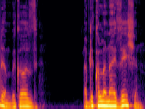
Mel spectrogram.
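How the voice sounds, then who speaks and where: On a very clean recording with a silent background, a man with a fairly high, somewhat breathy voice and a dark, mellow tone speaks at a moderate pace with fairly even intonation. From Jamaica. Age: 60s. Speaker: community radio broadcaster. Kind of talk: interview conversation.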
